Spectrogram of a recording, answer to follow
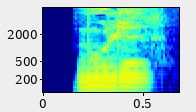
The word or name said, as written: muldet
